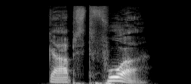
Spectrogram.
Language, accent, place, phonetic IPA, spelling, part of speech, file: German, Germany, Berlin, [ˌɡaːpst ˈfoːɐ̯], gabst vor, verb, De-gabst vor.ogg
- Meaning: second-person singular preterite of vorgeben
